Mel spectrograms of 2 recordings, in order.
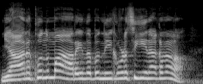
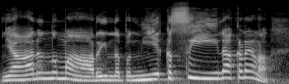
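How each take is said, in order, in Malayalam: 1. വാക്യം വേഗത്തിൽ പറഞ്ഞിരിക്കുന്നു. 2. വാക്യം പതുക്കെ പറഞ്ഞിരിക്കുന്നു. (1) "ആ സ്പീഡ് പരിപാടി" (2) "ആ ഒരു സ്ലോ പേസ്"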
